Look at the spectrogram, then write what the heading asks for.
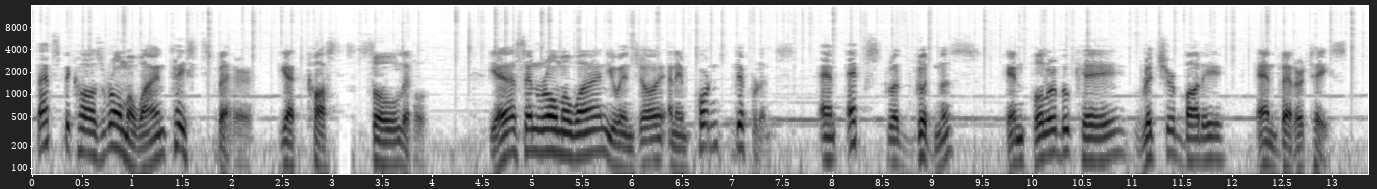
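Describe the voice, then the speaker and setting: A man's voice: medium pitch, big pitch swings, unhurried. An American man reading a scripted 1940s radio advertisement as an announcer, polished and emphatic. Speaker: commercial announcer. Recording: tinny vintage radio recording with music.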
